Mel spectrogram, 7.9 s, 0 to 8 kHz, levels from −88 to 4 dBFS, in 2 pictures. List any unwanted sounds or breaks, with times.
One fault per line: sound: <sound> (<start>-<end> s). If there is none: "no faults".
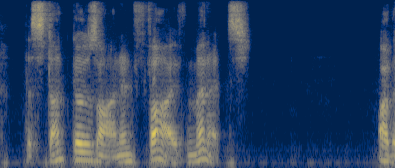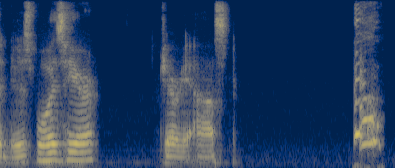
sound: bark (7.5-7.8 s)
